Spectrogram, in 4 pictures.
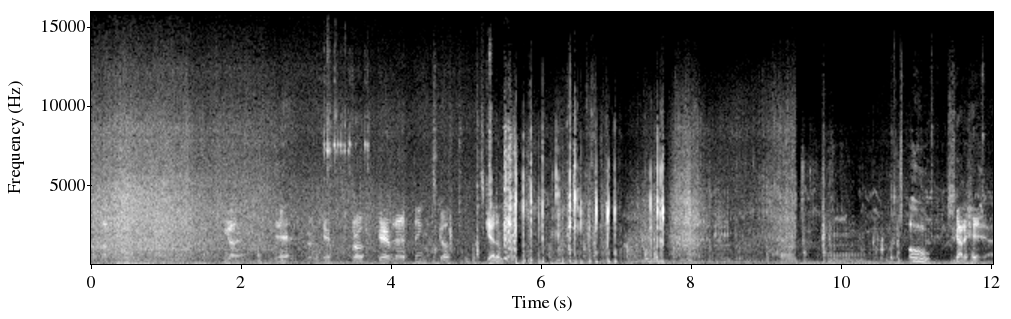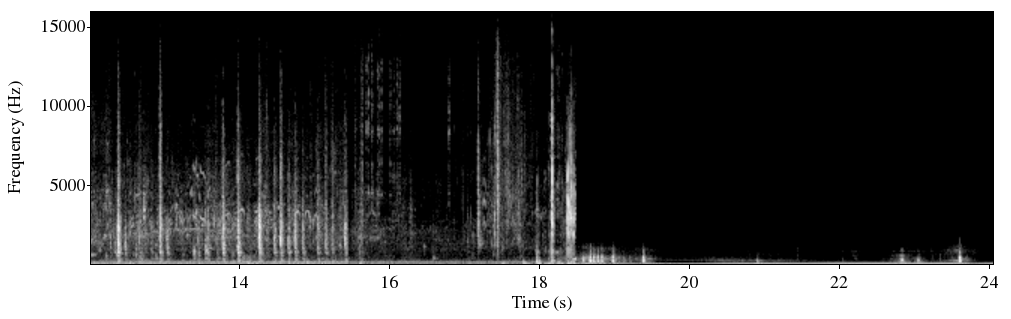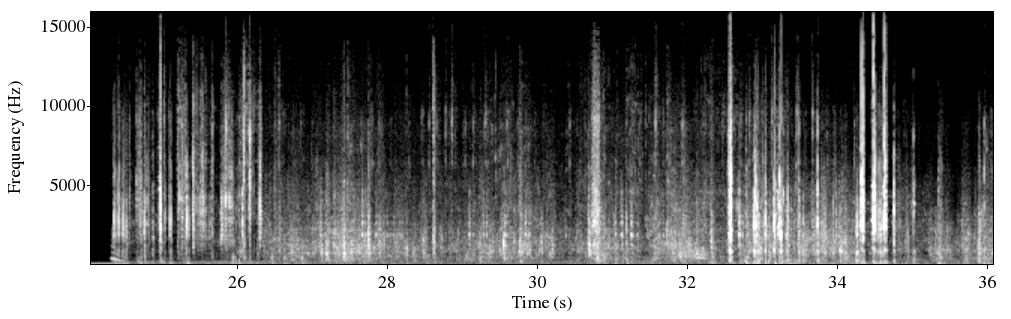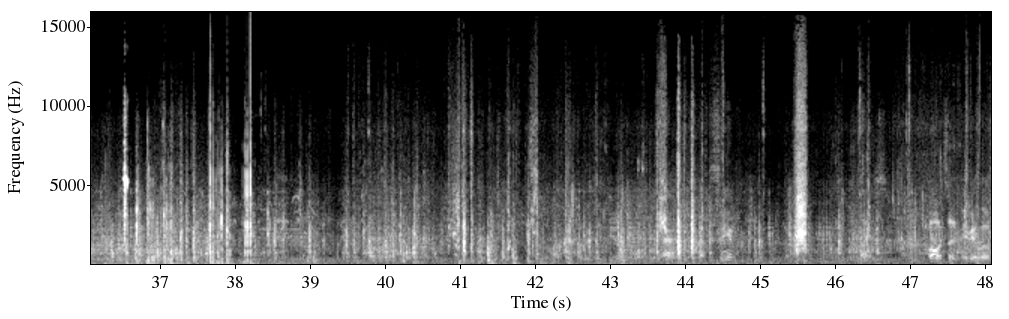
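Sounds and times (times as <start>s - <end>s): wind buffeting microphone: 0.0s - 15.8s
outboard engine idling: 0.0s - 18.4s, 24.3s - 48.0s
sharp clicks and knocks: 3.1s - 7.7s, 12.2s - 19.5s, 24.3s - 47.2s.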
